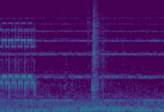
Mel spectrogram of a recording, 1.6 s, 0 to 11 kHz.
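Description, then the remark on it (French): A telephone rings briefly, one short bright ring that cuts off quickly, followed by a soft brief rustle against a steady low background hum. “Vers 10 heures, soit plus de 2 heures après l'enlèvement de la petite Amy, le téléphone sonna enfin.”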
